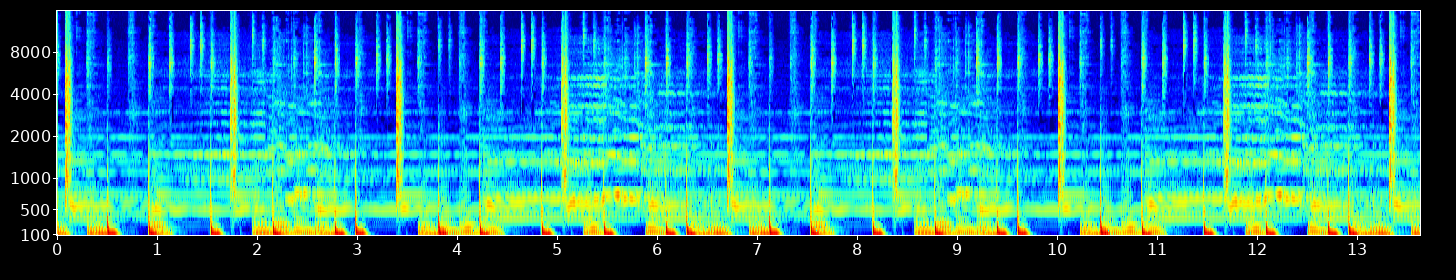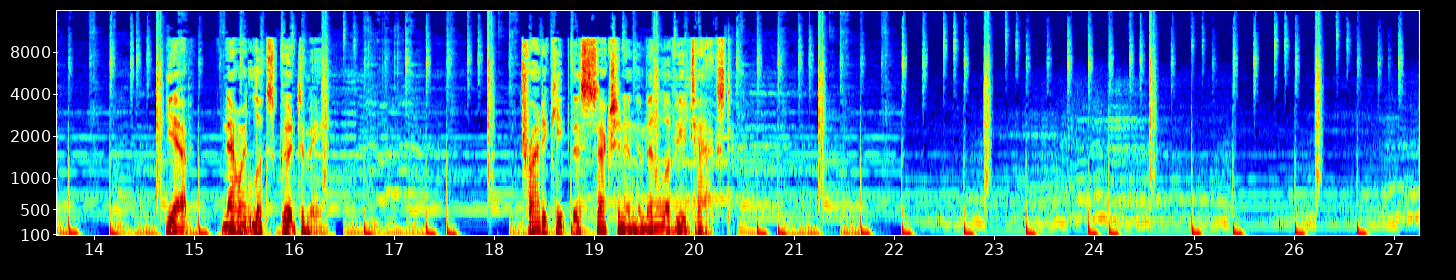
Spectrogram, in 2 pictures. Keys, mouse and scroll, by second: 10.7-14.5 drag, 14.5 space, 16.1-17.7 drag, 21.0-23.5 drag, 23.5 space, 25.0-27.2 drag.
